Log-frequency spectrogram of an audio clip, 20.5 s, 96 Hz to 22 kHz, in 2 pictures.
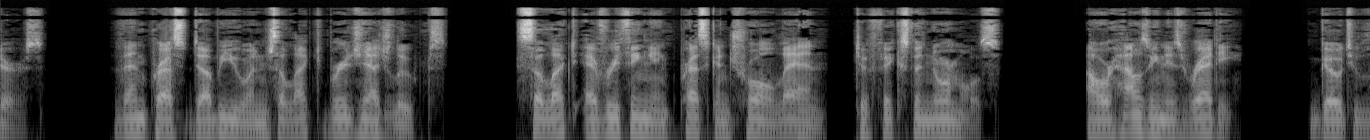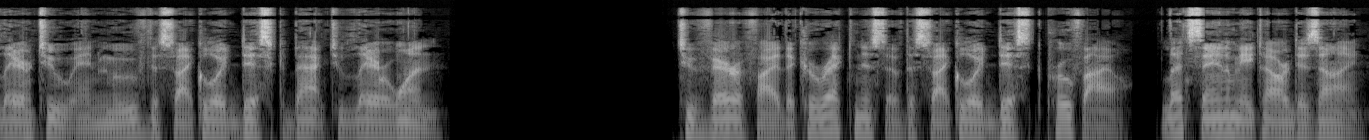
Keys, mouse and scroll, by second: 1.1 w, 1.9 click, 3.9 a, 4.0 a, 4.6 ctrl+n, 8.2 Tab, 12.1 m, 14.2-14.7 drag.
